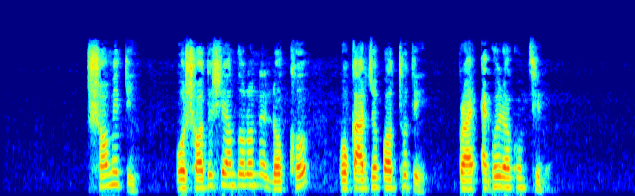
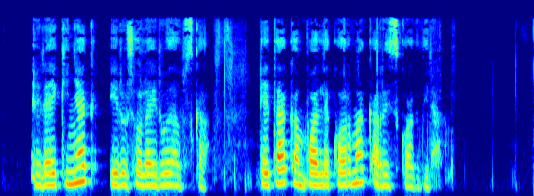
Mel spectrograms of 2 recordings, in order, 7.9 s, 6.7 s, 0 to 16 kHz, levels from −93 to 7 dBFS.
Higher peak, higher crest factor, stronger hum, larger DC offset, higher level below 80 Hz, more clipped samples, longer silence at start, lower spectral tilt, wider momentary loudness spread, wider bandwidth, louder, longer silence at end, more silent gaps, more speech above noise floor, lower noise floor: first, -2 dBFS vs -6 dBFS; about the same, 18 dB vs 20 dB; neither; neither; first, -66 dBFS vs -74 dBFS; neither; first, 1.1 s vs 0.4 s; about the same, -4 dB/octave vs -5 dB/octave; second, 12 LU vs 17 LU; second, 7.6 kHz vs 11.5 kHz; first, -19 LUFS vs -24 LUFS; about the same, 1.15 s vs 1.2 s; neither; first, 60 dB vs 49 dB; first, -77 dBFS vs -73 dBFS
